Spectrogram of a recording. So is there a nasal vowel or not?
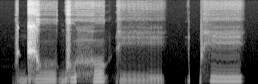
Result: no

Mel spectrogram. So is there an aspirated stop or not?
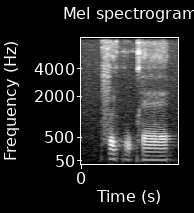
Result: yes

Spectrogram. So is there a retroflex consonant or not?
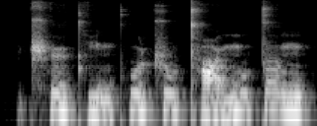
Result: yes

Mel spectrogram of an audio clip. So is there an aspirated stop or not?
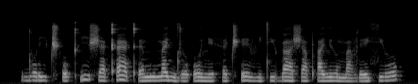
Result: no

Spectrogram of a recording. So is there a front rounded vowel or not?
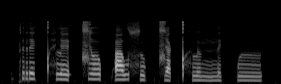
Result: no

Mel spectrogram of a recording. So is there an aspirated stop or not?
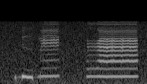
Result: no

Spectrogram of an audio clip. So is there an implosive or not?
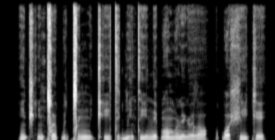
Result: yes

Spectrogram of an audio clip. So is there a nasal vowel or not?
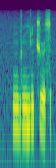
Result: yes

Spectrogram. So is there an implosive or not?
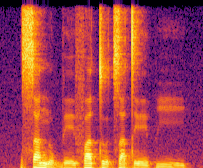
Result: no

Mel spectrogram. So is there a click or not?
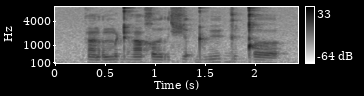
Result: yes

